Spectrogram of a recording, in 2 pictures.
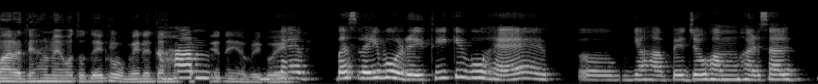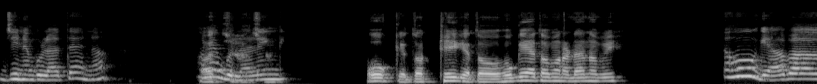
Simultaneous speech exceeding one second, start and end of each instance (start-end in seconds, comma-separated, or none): none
